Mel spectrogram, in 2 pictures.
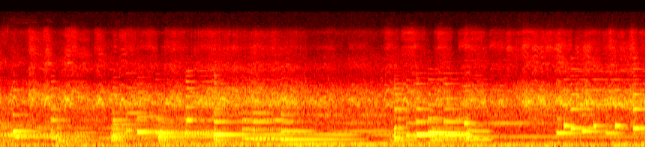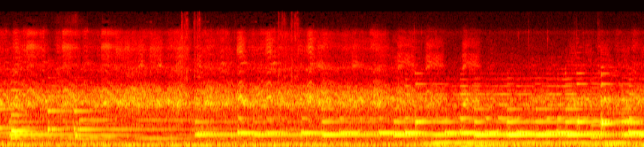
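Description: A large flock of crows cawing continuously, many birds at once, under instrumental background music with a slow melody of held notes. A low held tone joins the music near the end.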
